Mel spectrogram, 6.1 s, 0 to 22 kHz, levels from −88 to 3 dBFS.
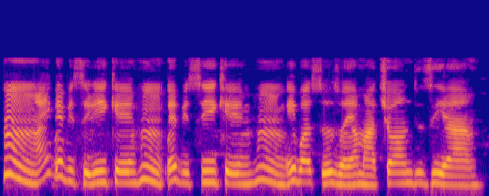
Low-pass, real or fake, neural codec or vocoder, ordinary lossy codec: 7.2 kHz; real; none; none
